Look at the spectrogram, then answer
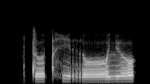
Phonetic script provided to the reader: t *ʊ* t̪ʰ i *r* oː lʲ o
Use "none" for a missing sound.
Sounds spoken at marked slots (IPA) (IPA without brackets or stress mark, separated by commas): ʊ, r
